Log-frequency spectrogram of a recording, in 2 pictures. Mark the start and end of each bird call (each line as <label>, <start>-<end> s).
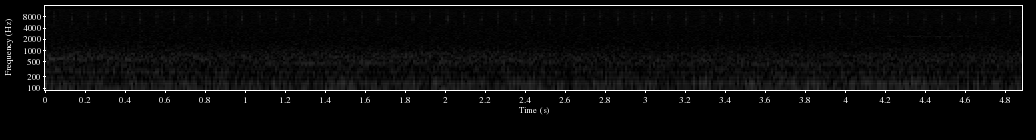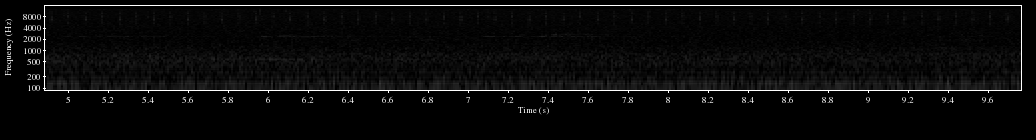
Blue Jay (Cyanocitta cristata), 3.8-7.8 s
